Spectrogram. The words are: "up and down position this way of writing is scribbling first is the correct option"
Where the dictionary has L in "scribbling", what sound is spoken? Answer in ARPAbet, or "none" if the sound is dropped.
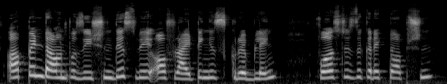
L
